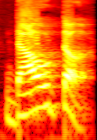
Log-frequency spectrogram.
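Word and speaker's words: doubt: लेकिन क्योंकि हमें बी को नहीं पढ़ना है टी के पहले तो केवल डेट डेट फिर देखिए डाउट डाउट डाउट नहीं पड़ेंगे डाउट ये मैं आपको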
